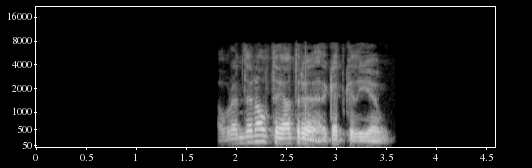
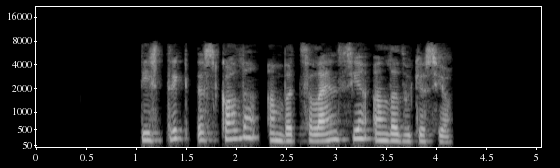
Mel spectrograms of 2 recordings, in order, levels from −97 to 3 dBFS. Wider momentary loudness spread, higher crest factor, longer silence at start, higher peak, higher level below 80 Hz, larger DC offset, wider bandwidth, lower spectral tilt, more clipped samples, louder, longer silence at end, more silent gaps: first, 10 LU vs 6 LU; about the same, 18 dB vs 22 dB; first, 1.8 s vs 1.05 s; about the same, -4 dBFS vs -6 dBFS; first, -62 dBFS vs -74 dBFS; neither; about the same, 7.8 kHz vs 8 kHz; first, -6.5 dB/octave vs -4 dB/octave; neither; first, -19 LUFS vs -28 LUFS; first, 1.05 s vs 0.9 s; second, none vs 1.54-1.59 s, 2.24-2.30 s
